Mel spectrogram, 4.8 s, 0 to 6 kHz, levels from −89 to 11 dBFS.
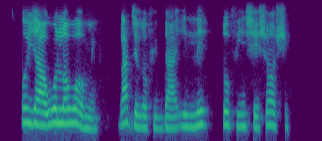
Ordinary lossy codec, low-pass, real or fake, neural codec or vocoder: Opus, 24 kbps; 5.4 kHz; real; none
